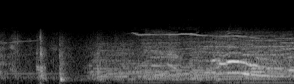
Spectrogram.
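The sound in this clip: A puppy gives two short, sharp yelps close together, then lets out a drawn-out, wavering whine that grows slightly louder toward the end.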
